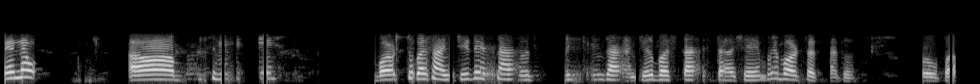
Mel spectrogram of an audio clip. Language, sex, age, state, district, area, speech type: Goan Konkani, female, 30-45, Goa, Tiswadi, rural, conversation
